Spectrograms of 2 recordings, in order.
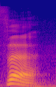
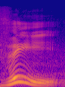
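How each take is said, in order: First: The vowel is a short "uh" sound. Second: The vowel is a long "ee" sound. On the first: The next word starts with a consonant sound. "já vou pronunciar diferente" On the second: The next word starts with a vowel sound. "com som de i, parece, né? Mas só que ele é prolongado"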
